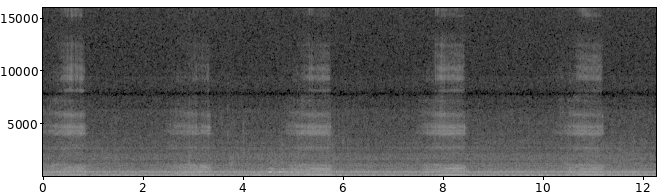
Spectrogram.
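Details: A 6-month-old English bulldog snores as it tries to sleep, each noisy, wheezy breath returning about every two and a half seconds, five in all, with a constant low hum underneath.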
